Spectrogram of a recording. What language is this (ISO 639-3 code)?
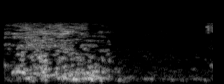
cnh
